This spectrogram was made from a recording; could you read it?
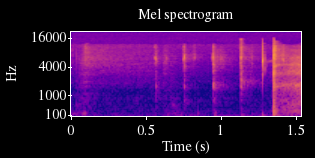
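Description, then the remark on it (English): Slow, unhurried typing on a computer keyboard: about six separate key clicks at uneven intervals, quiet, with the last couple of presses a bit sharper and louder. “Ooh, what am I, grandpa typing now? They should use one finger.”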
